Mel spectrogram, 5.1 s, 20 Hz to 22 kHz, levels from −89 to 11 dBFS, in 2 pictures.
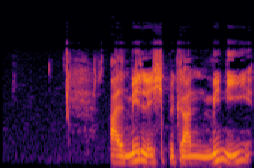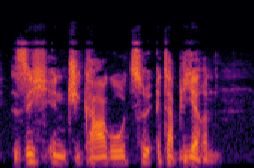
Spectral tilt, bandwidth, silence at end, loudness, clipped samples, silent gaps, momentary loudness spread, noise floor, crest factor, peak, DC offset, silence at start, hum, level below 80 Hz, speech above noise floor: -2.5 dB/octave; 9.6 kHz; 0.4 s; -15 LUFS; under 0.1%; none; 15 LU; -51 dBFS; 18 dB; 0 dBFS; under 0.1%; 0.65 s; none; -64 dBFS; 34 dB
